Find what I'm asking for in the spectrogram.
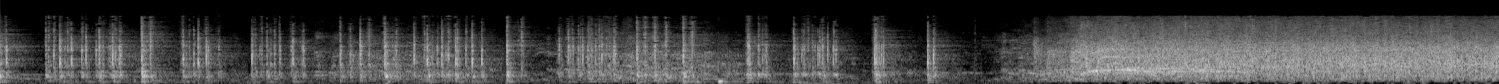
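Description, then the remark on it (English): Rapid typing on a keyboard, a dense clatter of keystrokes in irregular bursts for about ten seconds as a novel is tapped out for listeners to identify, then giving way to a loud, steady rushing noise. “Colin will tap out something for you to identify on a different keyboard.”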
